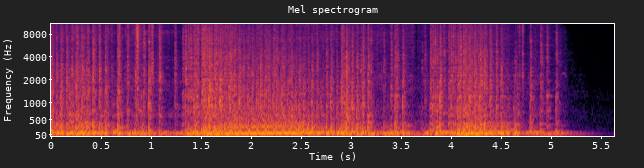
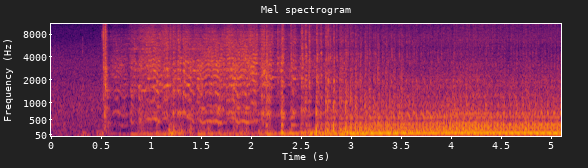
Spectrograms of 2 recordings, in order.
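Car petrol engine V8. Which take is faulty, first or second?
second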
